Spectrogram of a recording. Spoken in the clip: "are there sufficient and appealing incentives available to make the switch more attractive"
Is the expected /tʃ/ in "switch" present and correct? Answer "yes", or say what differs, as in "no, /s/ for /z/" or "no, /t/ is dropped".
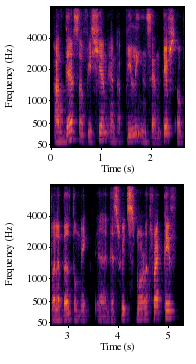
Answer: no, /s/ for /tʃ/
